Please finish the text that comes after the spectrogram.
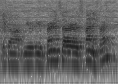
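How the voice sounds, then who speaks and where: A male barber chats easily with a client, asking short, plain questions. He sounds far from the mic in a very echoey room, with a clear buzzing hum behind him. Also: medium pitch, fairly even intonation, normal speed. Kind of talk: casual chat.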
